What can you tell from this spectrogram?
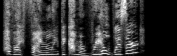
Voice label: touch, en; cookie run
